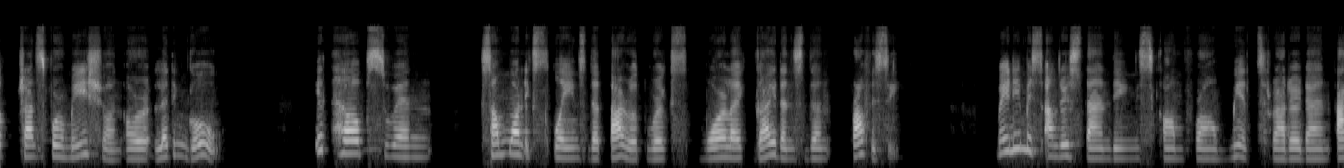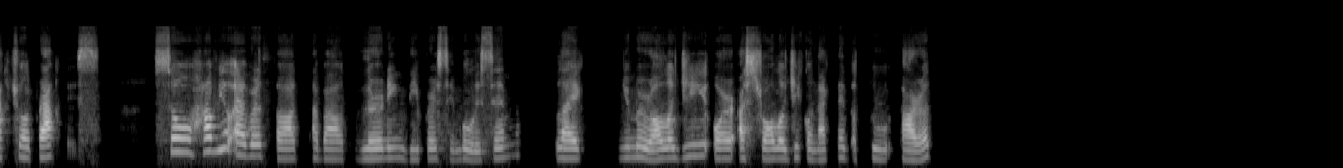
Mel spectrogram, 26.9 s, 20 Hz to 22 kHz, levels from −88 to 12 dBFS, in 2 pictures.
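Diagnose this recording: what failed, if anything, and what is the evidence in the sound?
Nothing failed here; no stage in the chain shows a fault.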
